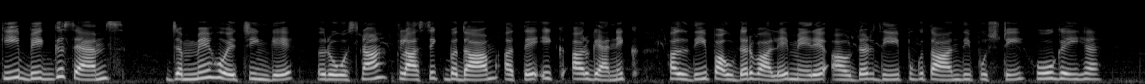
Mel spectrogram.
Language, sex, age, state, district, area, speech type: Punjabi, female, 18-30, Punjab, Amritsar, urban, read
